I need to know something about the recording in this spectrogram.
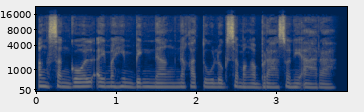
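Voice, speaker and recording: A low-pitched woman storyteller with a Filipino accent reads a scripted drama. Her tone is soft and mellow, and the sound is dry and close, with no room around it. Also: little pitch movement, normal speed, no echo.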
